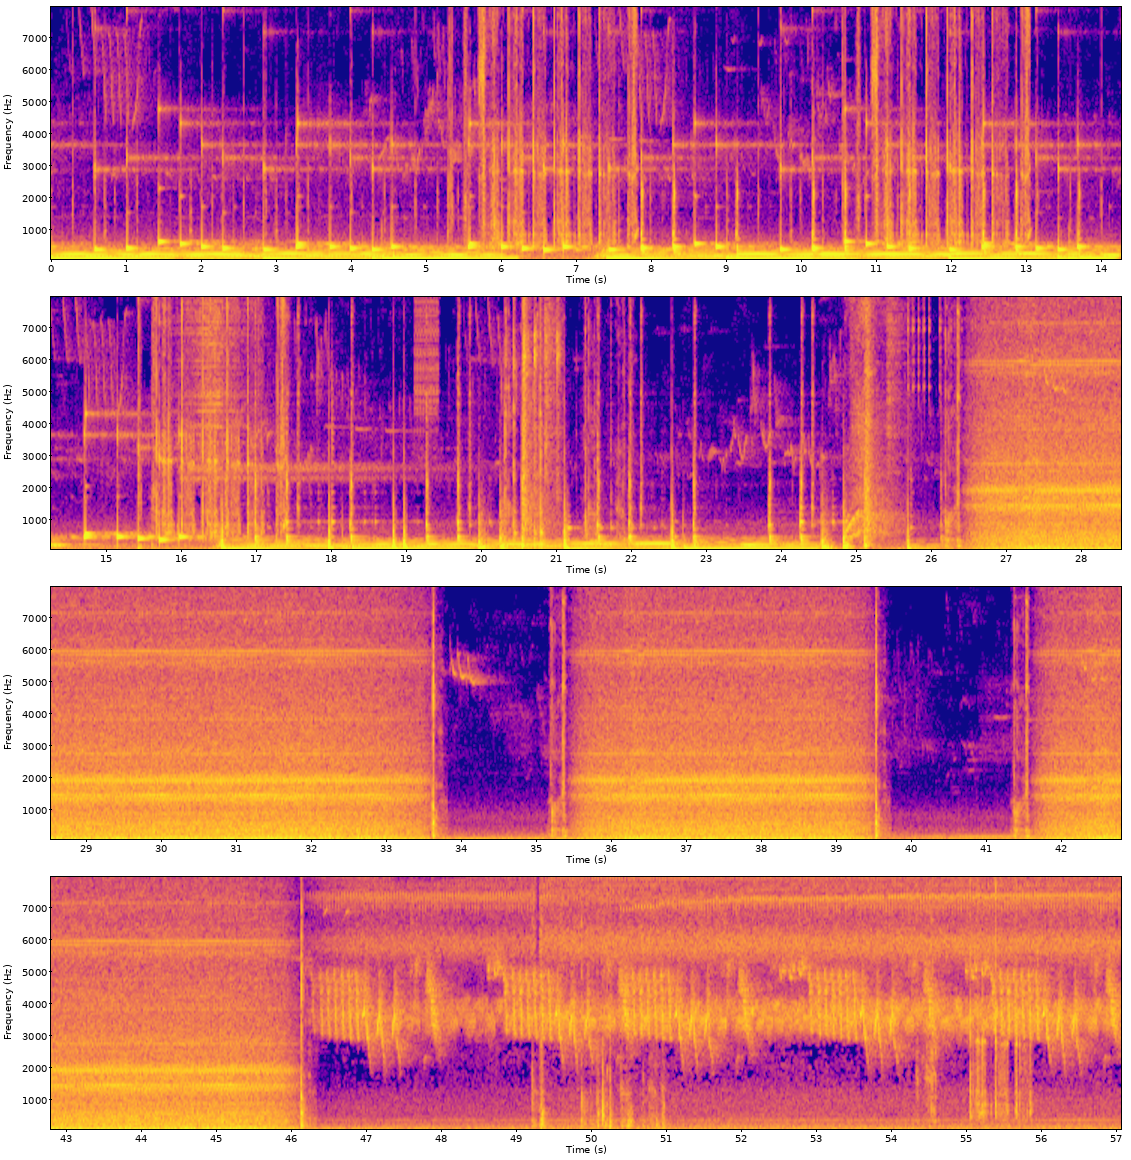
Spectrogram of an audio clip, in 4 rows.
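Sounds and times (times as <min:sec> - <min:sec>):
water pump motor whine: 0:26.4 - 0:33.7, 0:35.4 - 0:39.6, 0:41.6 - 0:46.2
insects chirring: 0:46.3 - 0:57.0.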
